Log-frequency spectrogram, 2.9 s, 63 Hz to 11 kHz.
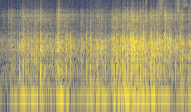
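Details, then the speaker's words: Pioneer SX-727 AM/FM receiver, probably from the early-mid 1970s, on bench speakers with the protection relay on: irregular crackling pops spike over a low mains hum. The noise seems to come from the preamp, since it goes dead silent with the preamp jumpers pulled; the main amp is not suspected. "we do got some spiking here and this is sounding like it's coming from the preamp and uh if you pull the jumpers out of the bat it's dead silent"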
